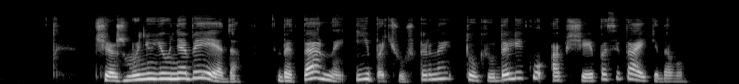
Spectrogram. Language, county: Lithuanian, Vilnius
